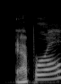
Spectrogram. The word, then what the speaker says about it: Aperol: Liz from Sun Prairie says she's going to have tequila and soda with a lime or a splash of Aperol.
